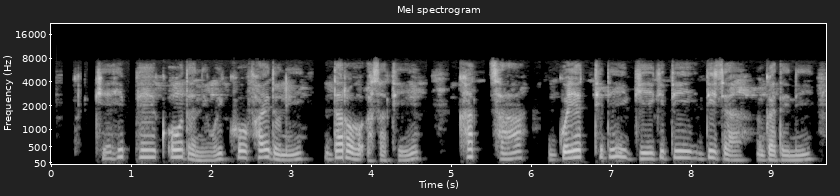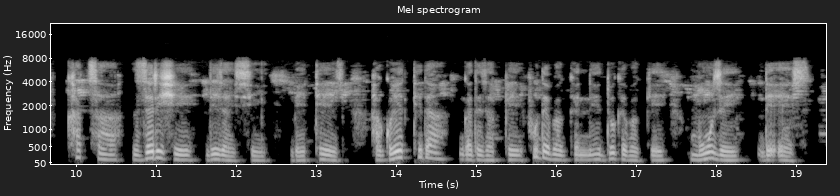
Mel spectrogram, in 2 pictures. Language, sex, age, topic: Gamo, male, 25-35, agriculture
